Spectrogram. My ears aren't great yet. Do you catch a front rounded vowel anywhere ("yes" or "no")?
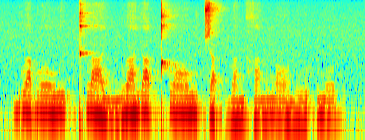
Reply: no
